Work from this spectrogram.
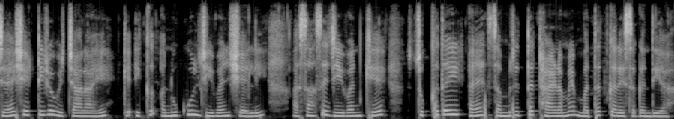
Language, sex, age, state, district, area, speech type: Sindhi, female, 18-30, Gujarat, Surat, urban, spontaneous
